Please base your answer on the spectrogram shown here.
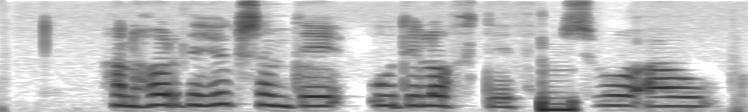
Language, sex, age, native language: Icelandic, female, 18-19, Icelandic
